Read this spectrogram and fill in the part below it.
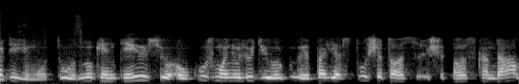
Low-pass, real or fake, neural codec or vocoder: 10.8 kHz; fake; codec, 44.1 kHz, 7.8 kbps, Pupu-Codec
